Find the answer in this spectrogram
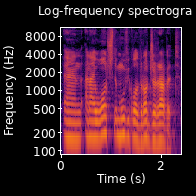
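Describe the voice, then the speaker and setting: A Lebanese film producer in his 30s, whose voice is a little higher than most men's, tells his story as a podcast guest. He talks briskly in animated, rambling chat, often restarting sentences.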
